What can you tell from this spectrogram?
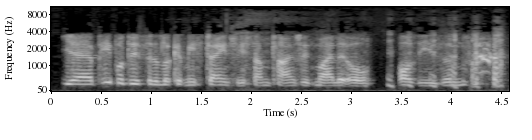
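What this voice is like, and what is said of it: Slight British accent. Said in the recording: “a little bit of a British accent that you have now. You've lost all your Aussie accent.”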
